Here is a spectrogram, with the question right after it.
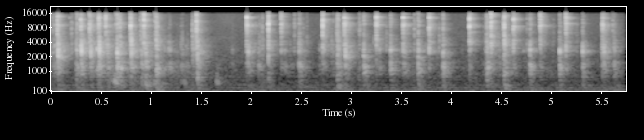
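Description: Fingertips type rapidly on a backlit plastic mechanical keyboard with clicky Cherry MX Blue switch keys, about 34 sharp keystrokes in a quick, uneven rhythm. Each click is bright and crisp with almost no low end and dies away almost instantly, with brief pauses between bursts.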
